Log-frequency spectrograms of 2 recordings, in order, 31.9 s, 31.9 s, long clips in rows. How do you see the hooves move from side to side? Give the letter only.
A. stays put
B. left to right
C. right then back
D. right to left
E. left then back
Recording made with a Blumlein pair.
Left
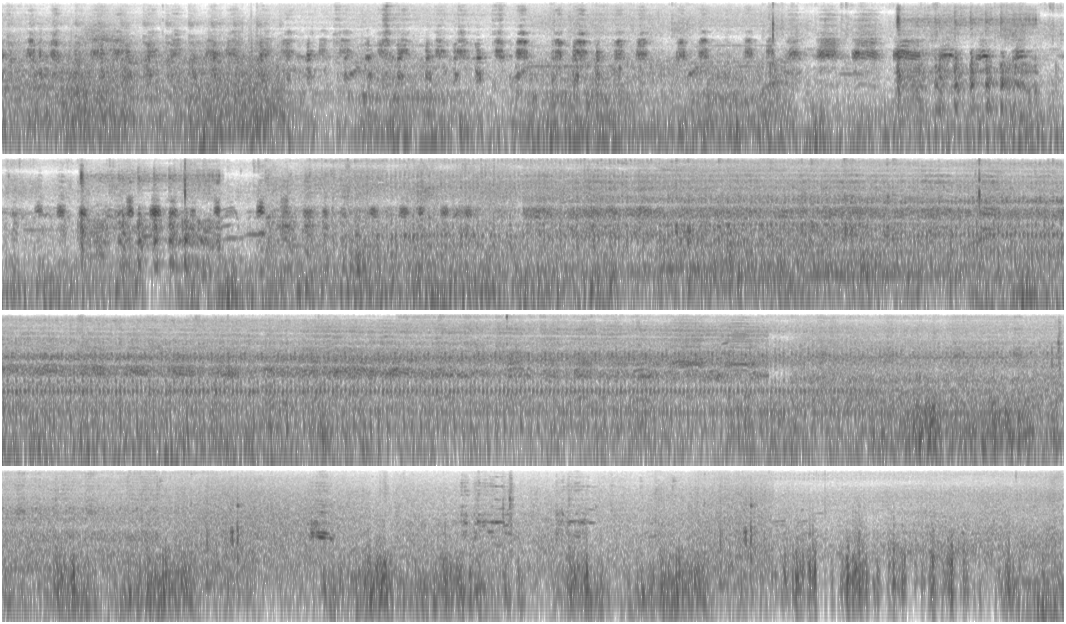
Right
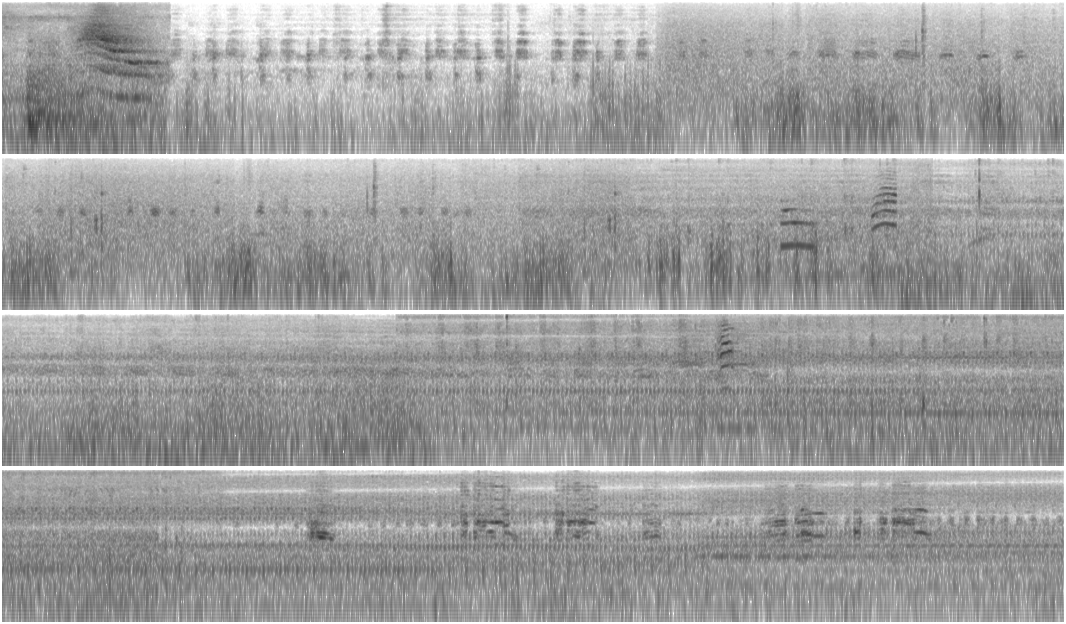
B.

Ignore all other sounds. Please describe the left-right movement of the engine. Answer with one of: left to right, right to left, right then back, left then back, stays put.
left to right.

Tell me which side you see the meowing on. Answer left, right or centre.
right.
